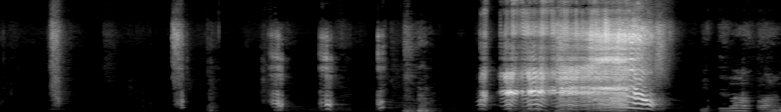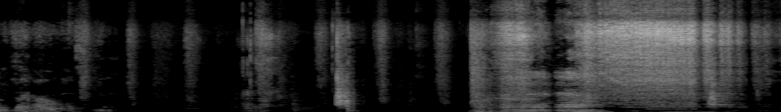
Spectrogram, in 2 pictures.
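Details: Newborn girl just after normal vaginal delivery: brief gasps and clicks, then loud high-pitched crying bursts amid room noise and voices as spontaneous breathing begins; newborn's first cries.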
